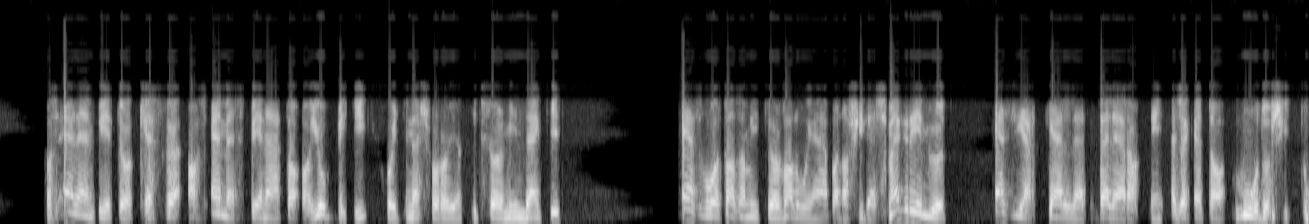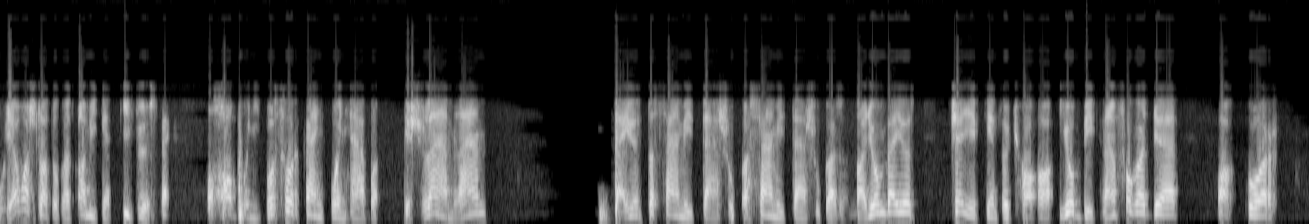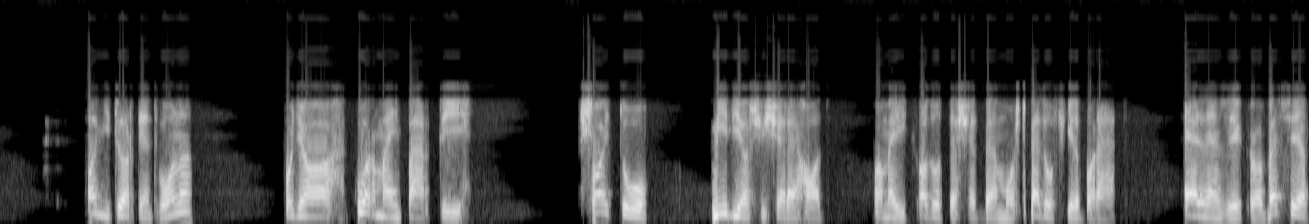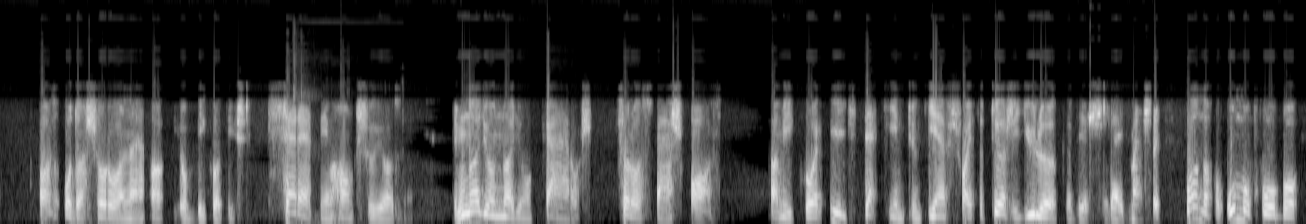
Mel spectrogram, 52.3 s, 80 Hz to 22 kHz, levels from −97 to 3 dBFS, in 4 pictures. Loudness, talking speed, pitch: -14 LUFS, 105 wpm, 135 Hz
